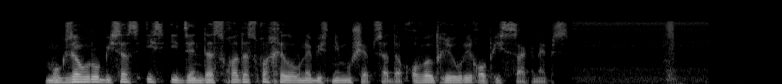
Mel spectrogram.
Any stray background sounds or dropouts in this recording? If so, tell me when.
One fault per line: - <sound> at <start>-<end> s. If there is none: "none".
- squeak at 6.6-6.9 s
